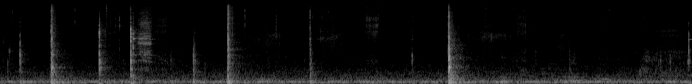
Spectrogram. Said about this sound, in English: Fastest way to do garlic, lay it flat, put your knife on top, and smash it gently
